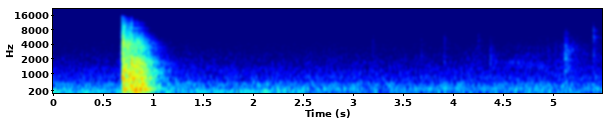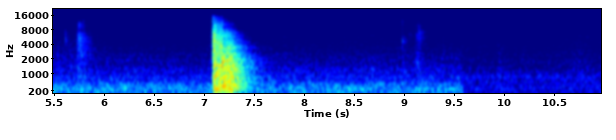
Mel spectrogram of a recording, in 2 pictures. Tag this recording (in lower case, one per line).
arrow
